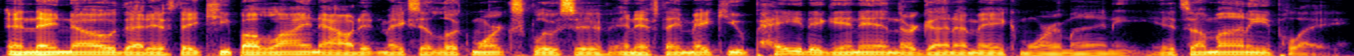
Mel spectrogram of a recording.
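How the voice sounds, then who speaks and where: A man's voice: on the low side, fairly even intonation, normal speed, hardly any pauses, darkish tone, smooth, no room sound, studio quality. A man co-hosting a casual reaction chat, blunt and opinionated, often calling the others "bro" and "dude". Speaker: co-host reacting to clips.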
